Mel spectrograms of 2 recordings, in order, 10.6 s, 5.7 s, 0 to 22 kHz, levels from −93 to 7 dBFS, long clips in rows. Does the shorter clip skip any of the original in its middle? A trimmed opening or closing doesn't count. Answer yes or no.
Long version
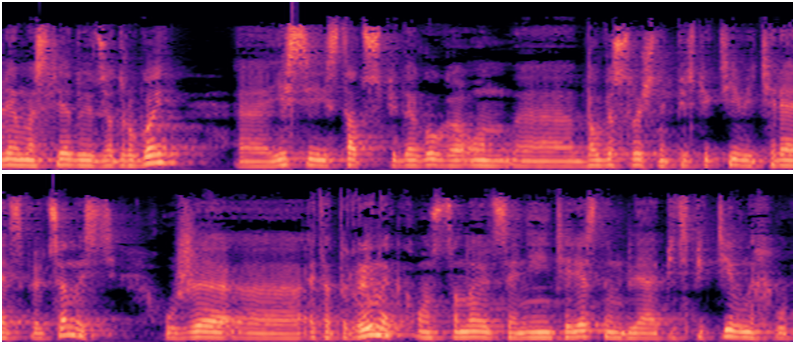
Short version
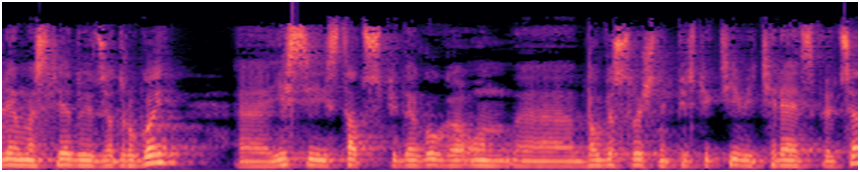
no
